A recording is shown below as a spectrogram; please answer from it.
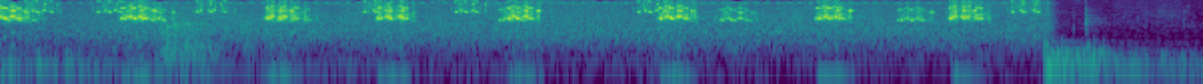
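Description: Crickets-chirping sound effect: a string of short, high chirps, about two and a half a second, that cuts off abruptly about five seconds in. It is the stock gag for a joke met with awkward silence, played here after a pun.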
